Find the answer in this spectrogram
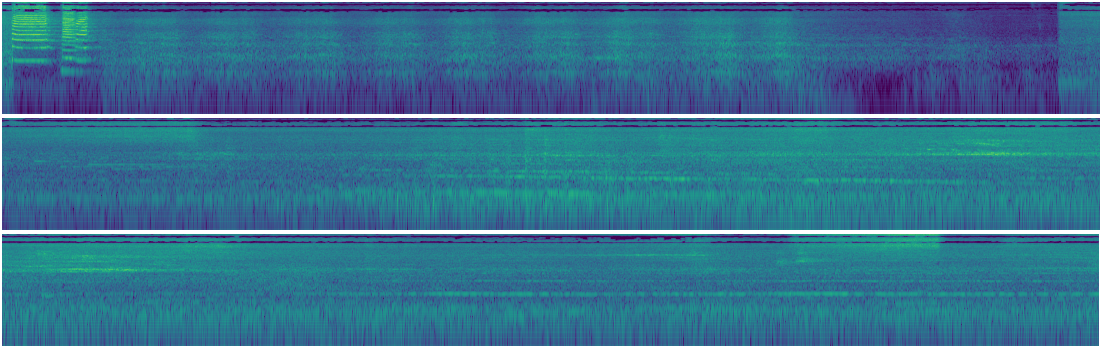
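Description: An electric train horn sounds briefly as a red locomotive-hauled train approaches, followed by its rolling rumble with a regular beat. After a break, a CP Alfa Pendular tilting electric train pulls out of a station, its running noise growing louder with a gliding electric whine.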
